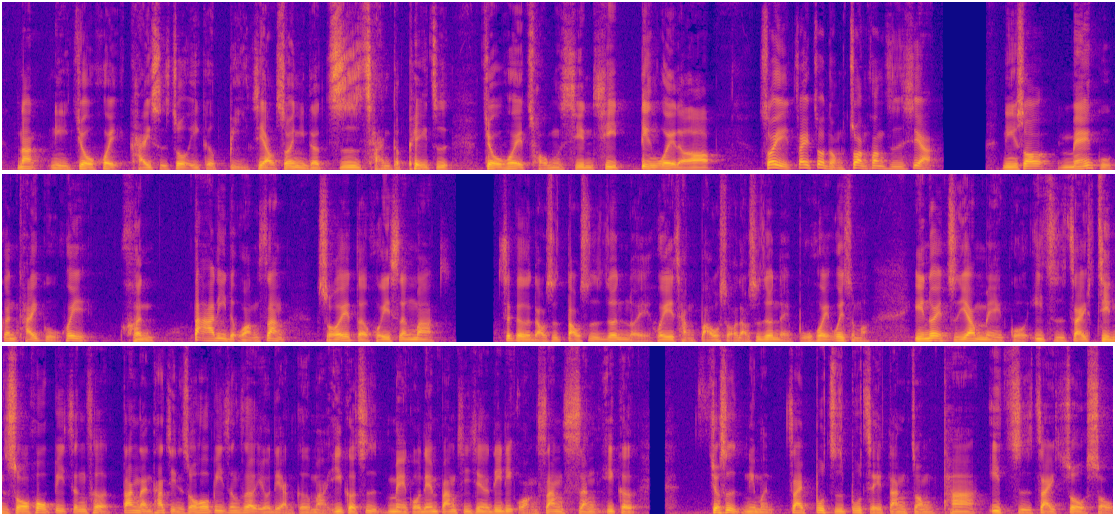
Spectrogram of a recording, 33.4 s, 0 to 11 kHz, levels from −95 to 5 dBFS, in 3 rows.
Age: 50-69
